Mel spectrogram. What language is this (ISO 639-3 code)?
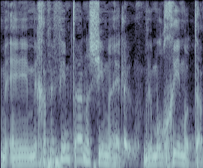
heb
